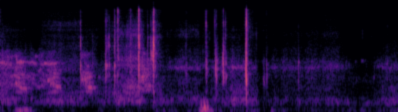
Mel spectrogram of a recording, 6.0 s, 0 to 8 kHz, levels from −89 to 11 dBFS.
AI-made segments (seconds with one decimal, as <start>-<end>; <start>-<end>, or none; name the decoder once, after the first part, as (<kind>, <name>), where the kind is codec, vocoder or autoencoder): 0.0-3.6 (autoencoder, DAC-VAE)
